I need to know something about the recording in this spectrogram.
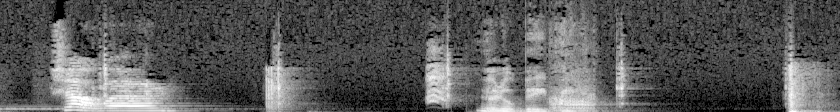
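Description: A person's wordless vocal sounds: a drawn-out call that drops in pitch and then holds, and a few seconds later a short run of vocalising. They are separated by a sharp click and abrupt dead silences, and a thud comes at the end. A low held tone fades out just as the sounds begin.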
